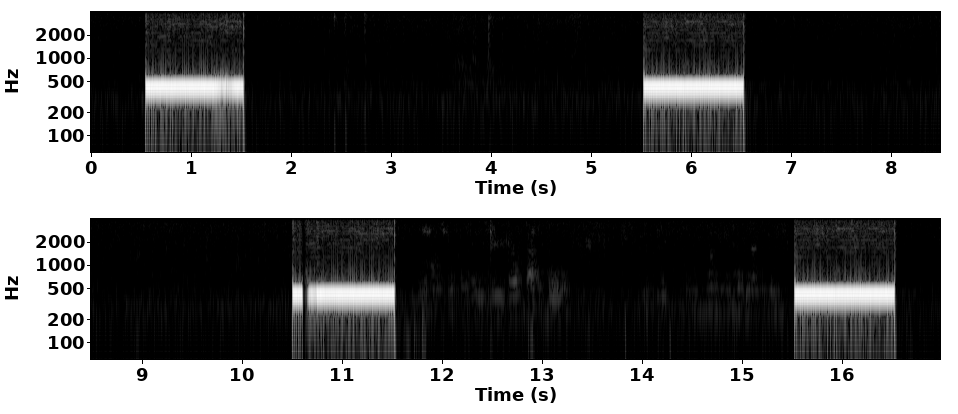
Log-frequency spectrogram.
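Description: A telephone ringback tone sounds while a call is placed: four steady, mid-pitched beeps of about a second each, evenly spaced by several seconds of silence, with no voices over them.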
